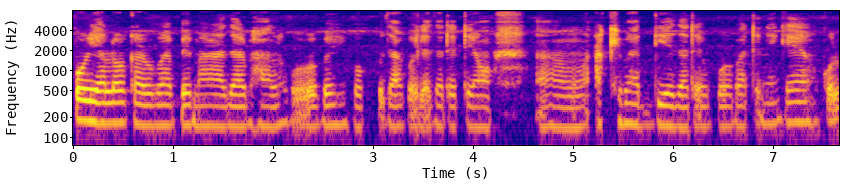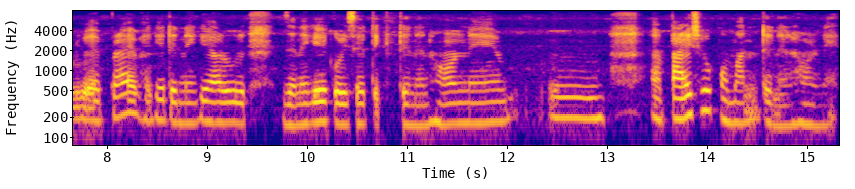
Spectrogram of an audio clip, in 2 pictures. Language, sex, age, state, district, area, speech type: Assamese, female, 30-45, Assam, Charaideo, rural, spontaneous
